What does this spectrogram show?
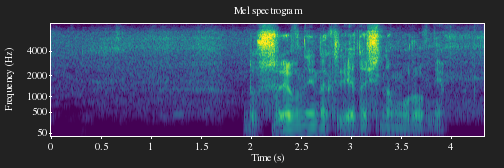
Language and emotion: Russian, neutral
